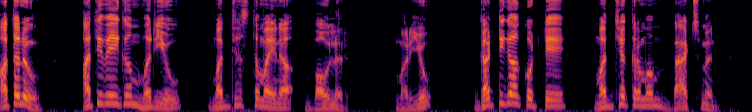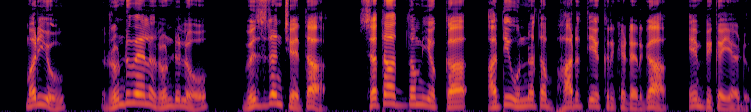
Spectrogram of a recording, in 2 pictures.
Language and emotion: Telugu, neutral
